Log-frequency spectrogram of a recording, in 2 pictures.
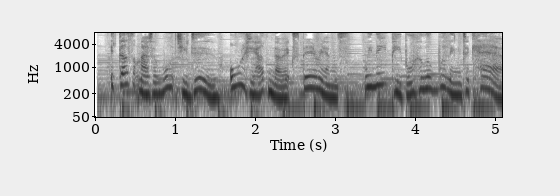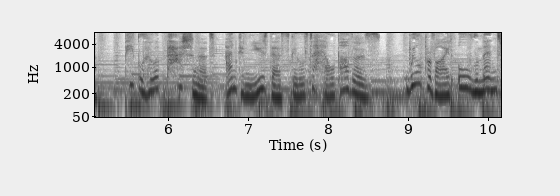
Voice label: RADIO COMMERCIALS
